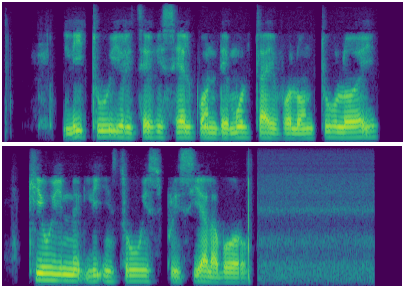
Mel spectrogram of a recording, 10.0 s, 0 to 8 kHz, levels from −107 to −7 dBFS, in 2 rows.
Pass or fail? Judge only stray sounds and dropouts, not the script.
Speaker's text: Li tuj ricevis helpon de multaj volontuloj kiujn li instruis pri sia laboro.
pass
